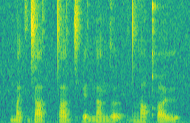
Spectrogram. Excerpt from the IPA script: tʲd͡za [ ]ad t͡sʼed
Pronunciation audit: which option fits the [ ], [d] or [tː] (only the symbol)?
tː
